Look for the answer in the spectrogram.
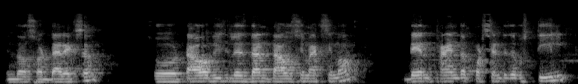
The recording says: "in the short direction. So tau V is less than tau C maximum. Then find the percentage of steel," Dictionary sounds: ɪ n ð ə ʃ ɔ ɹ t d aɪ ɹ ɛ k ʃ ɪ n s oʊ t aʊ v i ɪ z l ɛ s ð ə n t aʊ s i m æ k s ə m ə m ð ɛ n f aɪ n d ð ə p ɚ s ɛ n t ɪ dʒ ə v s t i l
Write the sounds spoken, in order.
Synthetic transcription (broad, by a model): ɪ n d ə s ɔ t d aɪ ɹ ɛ k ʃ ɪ n s oʊ t aʊ b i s l ɛ s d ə n t aʊ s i m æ k s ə m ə m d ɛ n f aɪ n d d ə p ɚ s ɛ n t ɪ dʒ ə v s t i l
